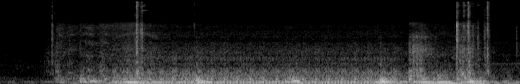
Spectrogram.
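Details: Ford Transit Connect on a cold start: starter churns with a low rhythmic beat while the engine is slow to catch; hard cold start with long cranking, cause unclear, and no engine ticking heard.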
